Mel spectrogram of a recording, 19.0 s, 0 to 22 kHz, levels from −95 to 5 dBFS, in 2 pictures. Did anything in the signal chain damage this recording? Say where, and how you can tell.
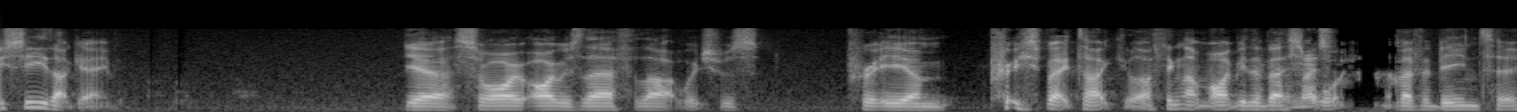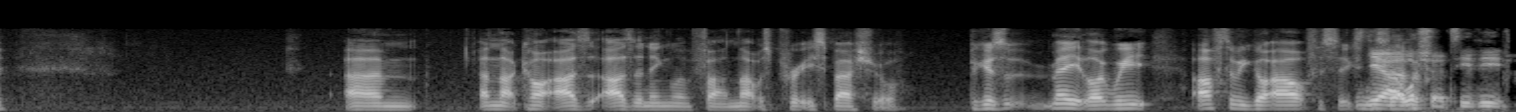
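Yes. Speech suppressed in double talk at 8.19–8.74 s and from 18.35 s to the end: in call processing, the speech drops by about 35–40 dB, likely because the echo canceller ducked overlapping talk.

Echo leak at 18.87–18.94 s: a faint copy trails 348 ms behind, about 35 dB down, likely loudspeaker pickup that the far end's canceller failed to remove.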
